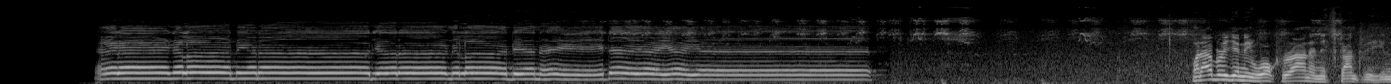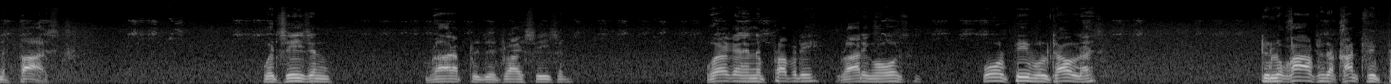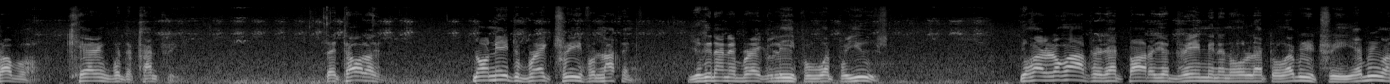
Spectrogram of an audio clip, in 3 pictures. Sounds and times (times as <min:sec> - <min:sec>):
Bird vocalization, bird call, bird song: 0:06.2 - 0:14.5, 0:15.2 - 0:25.4, 0:28.0 - 0:40.4.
